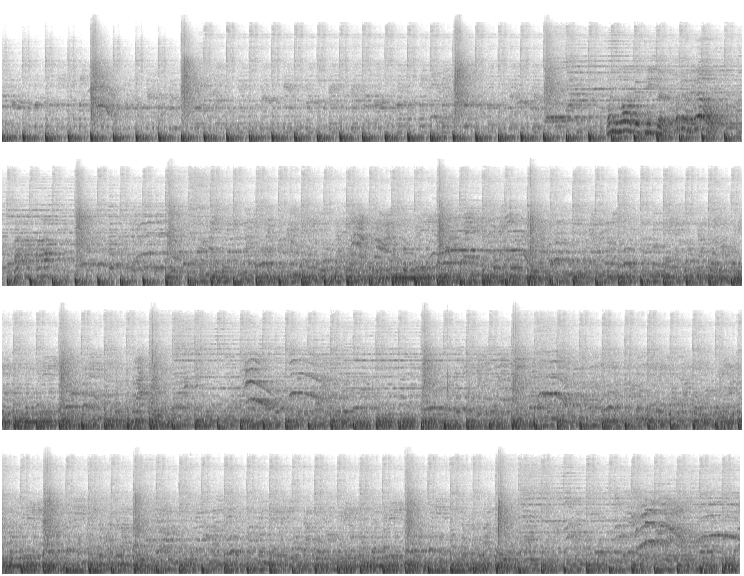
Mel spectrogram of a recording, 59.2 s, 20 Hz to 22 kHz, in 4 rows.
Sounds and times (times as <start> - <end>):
Crowd: 0.0 - 59.1
Music: 0.0 - 59.1
Speech: 12.1 - 14.4.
